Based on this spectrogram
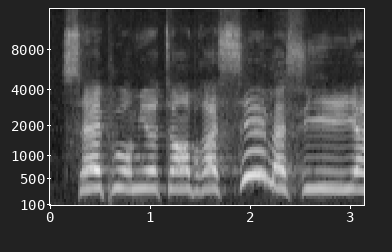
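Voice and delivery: slow, loud, growly; big bad wolf. Wolf answering the girl, loud and slow. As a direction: rumble it like the wolf.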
